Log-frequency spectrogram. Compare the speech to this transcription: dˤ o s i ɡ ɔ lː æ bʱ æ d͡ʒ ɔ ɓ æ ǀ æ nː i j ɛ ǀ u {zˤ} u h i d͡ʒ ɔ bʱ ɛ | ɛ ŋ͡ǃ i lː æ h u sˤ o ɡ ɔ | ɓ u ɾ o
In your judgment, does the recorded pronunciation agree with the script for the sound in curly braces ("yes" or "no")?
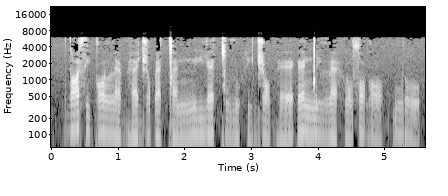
no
